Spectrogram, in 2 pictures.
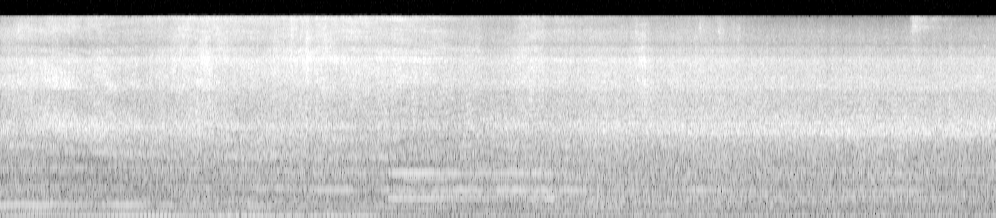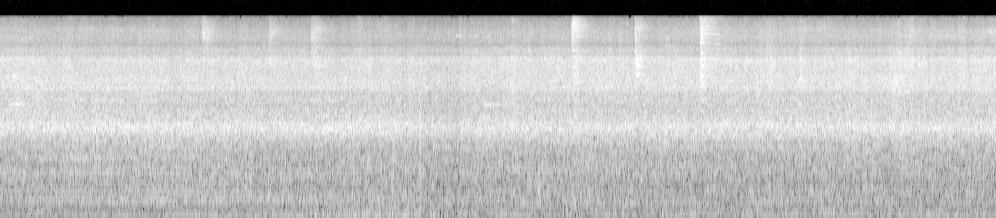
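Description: A diesel-hauled goods train passing close by on the adjacent track. The locomotive's engine drone is heard for the first several seconds, then gives way to the steady rumble and clatter of a long rake of loaded open freight wagons rolling past, with scattered sharp wheel clicks.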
